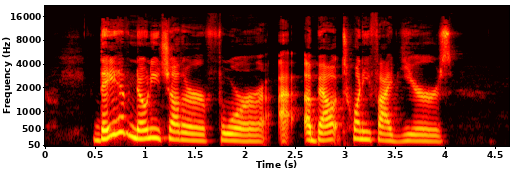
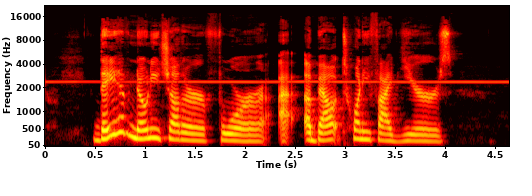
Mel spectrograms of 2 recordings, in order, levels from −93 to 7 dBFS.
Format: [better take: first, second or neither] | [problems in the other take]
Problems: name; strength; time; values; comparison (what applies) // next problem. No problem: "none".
first | high-pitched whine; faint; throughout; 2.5 kHz, 20 dB below the speech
